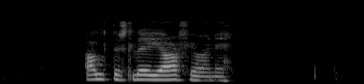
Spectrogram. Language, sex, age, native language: Icelandic, male, 10, Icelandic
